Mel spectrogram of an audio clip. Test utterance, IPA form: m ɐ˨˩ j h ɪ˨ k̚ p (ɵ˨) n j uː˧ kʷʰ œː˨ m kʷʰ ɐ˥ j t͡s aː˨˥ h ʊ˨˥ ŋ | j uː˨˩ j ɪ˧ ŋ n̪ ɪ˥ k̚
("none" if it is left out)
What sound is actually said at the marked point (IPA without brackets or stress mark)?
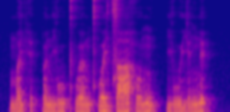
ɵ˨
